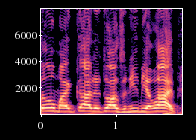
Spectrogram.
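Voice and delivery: high-pitched retold alarm; mock panic. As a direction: act out panic under attack. Panicked thoughts as dog attacks.

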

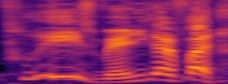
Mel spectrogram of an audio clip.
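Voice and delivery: high-pitched urgent begging, retold; pleading. Begging the boxer to fight.

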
